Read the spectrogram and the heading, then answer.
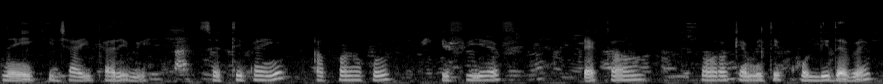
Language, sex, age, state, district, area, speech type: Odia, female, 45-60, Odisha, Sundergarh, urban, spontaneous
